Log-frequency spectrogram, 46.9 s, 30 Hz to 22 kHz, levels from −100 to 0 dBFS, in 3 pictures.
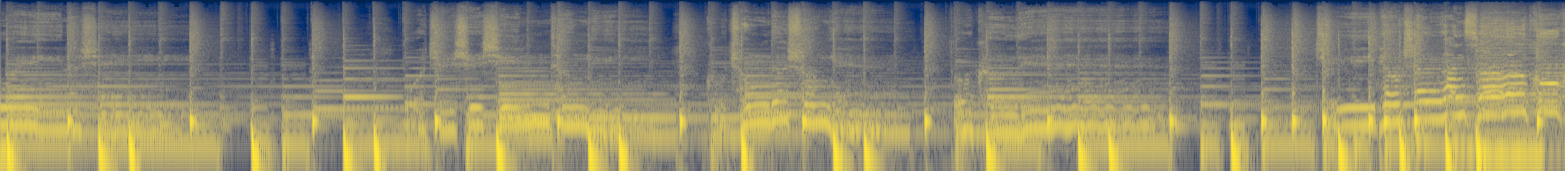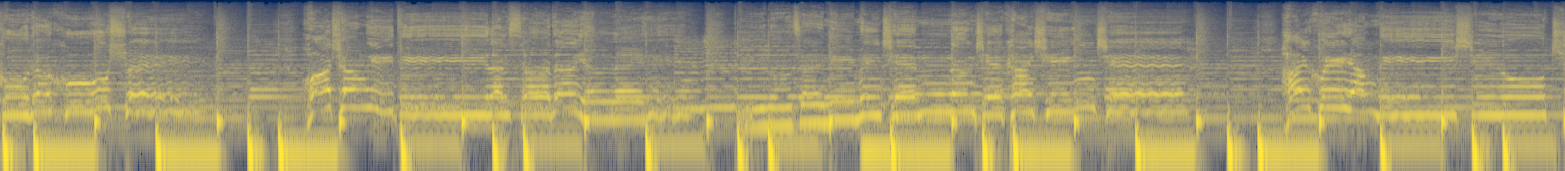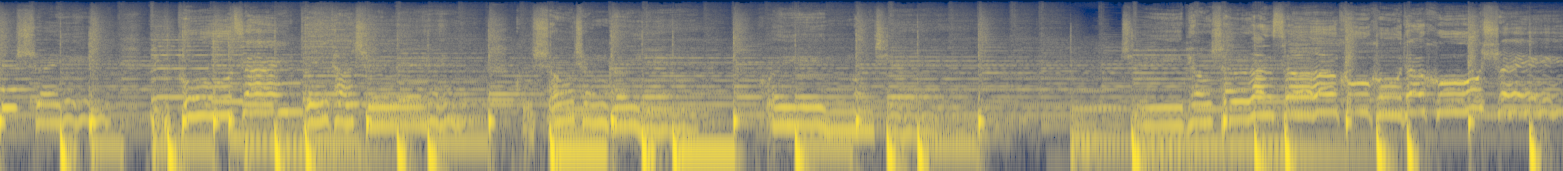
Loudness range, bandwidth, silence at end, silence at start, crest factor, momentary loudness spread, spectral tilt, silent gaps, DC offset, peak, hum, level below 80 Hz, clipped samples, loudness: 5 LU; 18.5 kHz; 0 s; 0 s; 12 dB; 7 LU; -5 dB/octave; none; under 0.1%; 0 dBFS; none; -16 dBFS; under 0.1%; -13 LUFS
